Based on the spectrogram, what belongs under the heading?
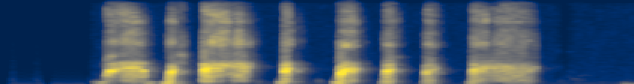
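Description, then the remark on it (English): A person imitates a goose, saying 'my dad is a goose' in goose talk, with a rapid run of about eight nasal honks of uneven length, loud, with no other sounds around them. “I will gladly tell you whatever you need to hear in goose. Like, I'll say my dad is a goose, but in goose.”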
